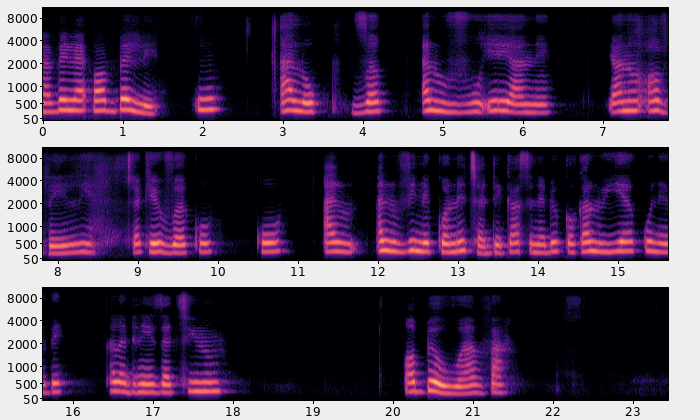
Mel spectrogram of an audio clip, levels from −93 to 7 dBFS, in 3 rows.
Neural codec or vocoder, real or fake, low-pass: codec, 24 kHz, 0.5 kbps, DualCodec; fake; 9.9 kHz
